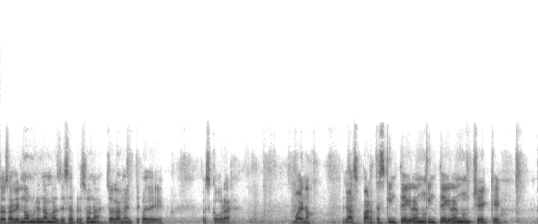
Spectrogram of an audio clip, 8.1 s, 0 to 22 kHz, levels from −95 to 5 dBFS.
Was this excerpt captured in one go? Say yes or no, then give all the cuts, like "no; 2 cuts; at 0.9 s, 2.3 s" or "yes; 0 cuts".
no; 4 cuts; at 1.6 s, 2.1 s, 5.1 s, 6.4 s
